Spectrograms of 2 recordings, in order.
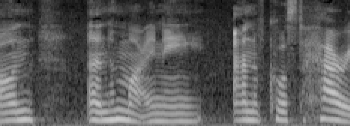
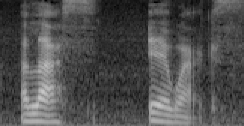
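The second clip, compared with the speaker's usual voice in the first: put-on deadpan delivery; 4 semitones lower than usual. Retelling a favourite book line about a bean: imitating a deadpan delivery. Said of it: "just completely sort of deadpan".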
